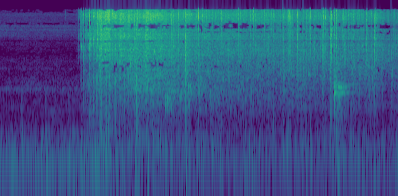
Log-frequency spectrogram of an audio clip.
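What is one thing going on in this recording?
Water pours into a hot pan with a loud hiss.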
